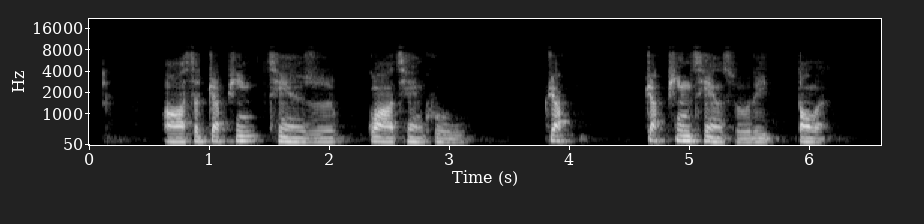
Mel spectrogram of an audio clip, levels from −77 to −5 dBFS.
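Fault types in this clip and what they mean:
No technical faults can be heard in this speech recording.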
